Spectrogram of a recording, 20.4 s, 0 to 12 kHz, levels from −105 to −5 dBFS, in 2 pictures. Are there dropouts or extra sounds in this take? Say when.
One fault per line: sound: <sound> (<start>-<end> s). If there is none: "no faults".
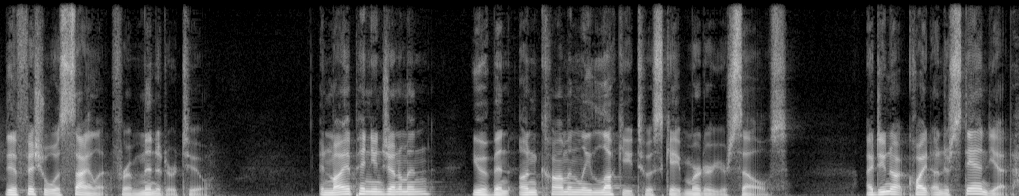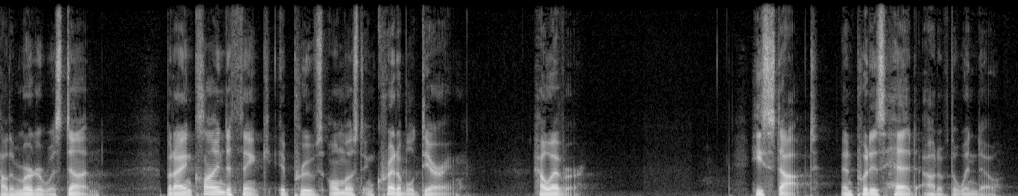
no faults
